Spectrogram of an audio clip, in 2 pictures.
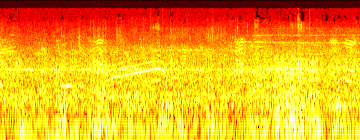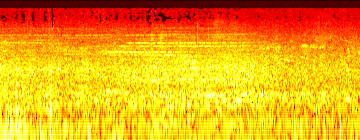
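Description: Outdoor ambience with wind buffeting the microphone and distant, indistinct voices of players, a little louder about four seconds in.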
